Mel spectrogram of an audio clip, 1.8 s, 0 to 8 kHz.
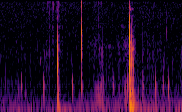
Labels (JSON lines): {"label": "biophony, knock croak", "recorder": "SoundTrap 300"}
